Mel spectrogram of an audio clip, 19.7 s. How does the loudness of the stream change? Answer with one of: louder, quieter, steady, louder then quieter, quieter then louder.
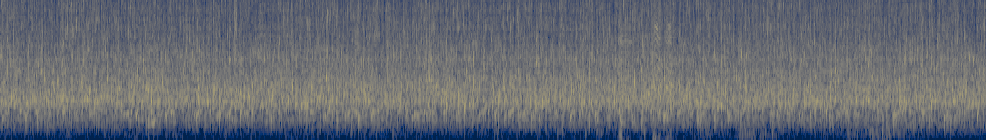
steady.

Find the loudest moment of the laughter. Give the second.
13 s.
